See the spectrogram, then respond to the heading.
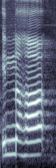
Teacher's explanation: نون پہ تشدید آ جائے تو ہم نے کیا کرنا ہے, غنہ کرنا ہے ایک الف کا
